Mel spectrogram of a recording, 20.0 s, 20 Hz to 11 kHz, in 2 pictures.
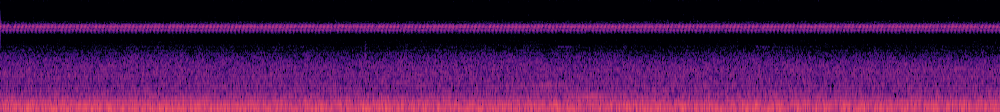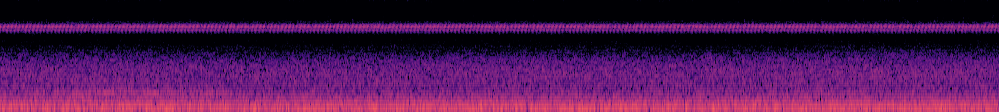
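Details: Crickets give a continuous, even, high-pitched trill over a heavy, steady rumble of distant traffic on a clear, calm summer sunrise at Humber Bay Shores, Toronto, 28 July 2020, about 20ºC.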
